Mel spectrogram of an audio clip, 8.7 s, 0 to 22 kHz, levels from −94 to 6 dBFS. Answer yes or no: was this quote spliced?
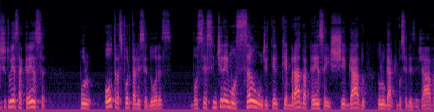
no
